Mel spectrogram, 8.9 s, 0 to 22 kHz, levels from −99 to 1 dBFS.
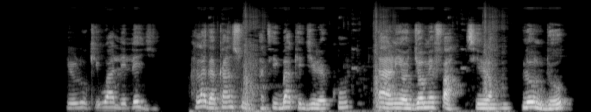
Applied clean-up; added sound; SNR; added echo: classical method Wiener filter.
